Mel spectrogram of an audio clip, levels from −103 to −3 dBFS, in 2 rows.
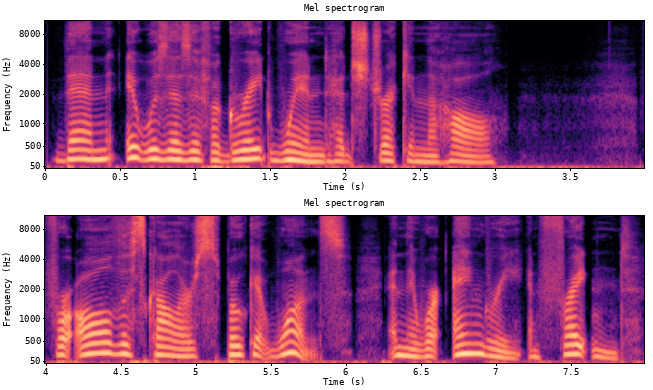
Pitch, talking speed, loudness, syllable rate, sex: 175 Hz, 190 wpm, -18 LUFS, 4.9 syllables/s, female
